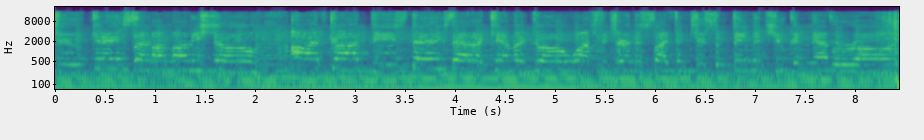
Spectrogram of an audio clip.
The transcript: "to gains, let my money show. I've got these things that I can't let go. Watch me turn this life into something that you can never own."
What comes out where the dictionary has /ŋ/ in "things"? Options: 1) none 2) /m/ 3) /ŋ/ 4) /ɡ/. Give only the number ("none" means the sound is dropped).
3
